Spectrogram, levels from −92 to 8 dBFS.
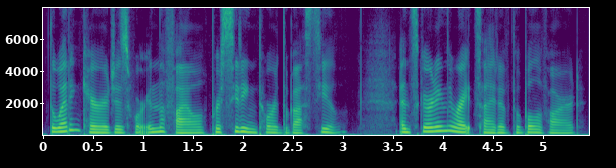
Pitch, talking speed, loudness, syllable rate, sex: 200 Hz, 210 wpm, -18 LUFS, 6.5 syllables/s, female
